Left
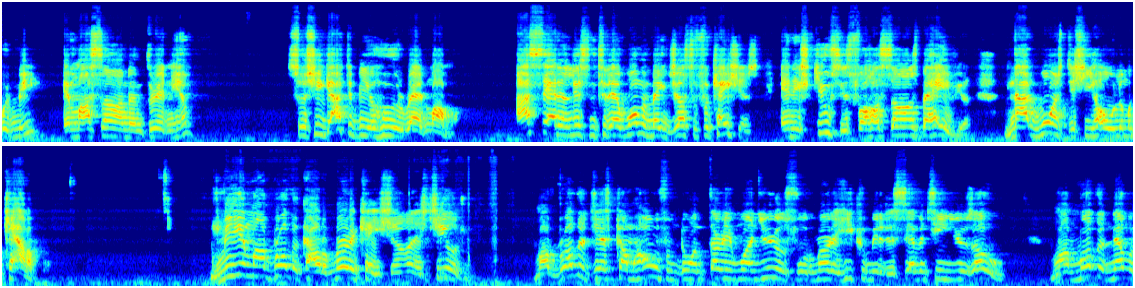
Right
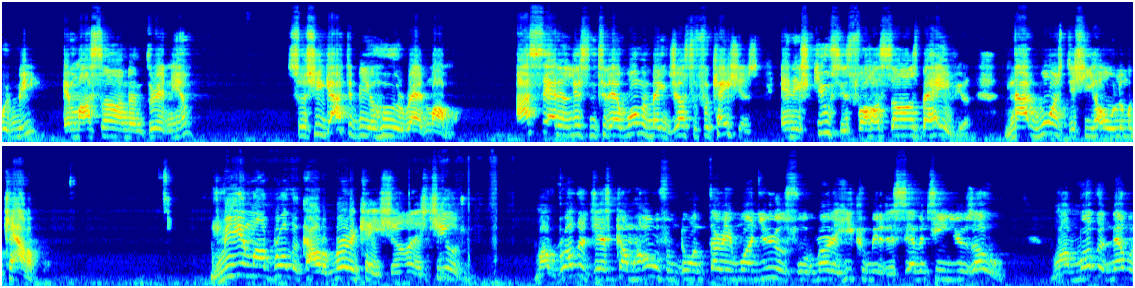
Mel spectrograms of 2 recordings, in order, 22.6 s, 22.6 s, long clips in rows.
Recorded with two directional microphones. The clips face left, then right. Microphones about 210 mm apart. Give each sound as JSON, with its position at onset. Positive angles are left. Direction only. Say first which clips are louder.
{"t": 0.0, "sound": "speech", "louder": "left 2 dB", "side_deg": 40}
{"t": 2.9, "sound": "speech", "louder": "left 1 dB", "side_deg": 40}
{"t": 13.4, "sound": "speech", "louder": "left 2 dB", "side_deg": 35}
{"t": 14.3, "sound": "a man's voice", "louder": "left 2 dB", "side_deg": 30}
